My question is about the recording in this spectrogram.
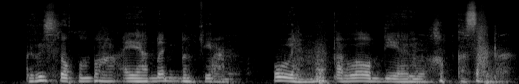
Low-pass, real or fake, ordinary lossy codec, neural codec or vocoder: none; fake; none; codec, 44.1 kHz, 1.7 kbps, Pupu-Codec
